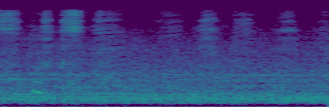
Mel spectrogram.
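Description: Faint scratchy rustling, with one very short, soft baby sound about a quarter second in.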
